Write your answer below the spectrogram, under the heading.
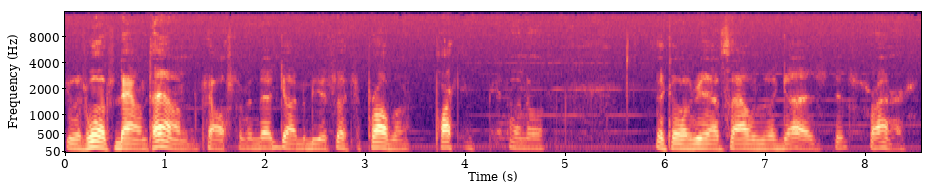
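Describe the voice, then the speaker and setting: With music in the background, a man talks with fairly even intonation in a South Carolina accent. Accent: Southern American (South Carolina). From South Carolina, USA. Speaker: World War II veteran. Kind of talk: oral history interview answer.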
